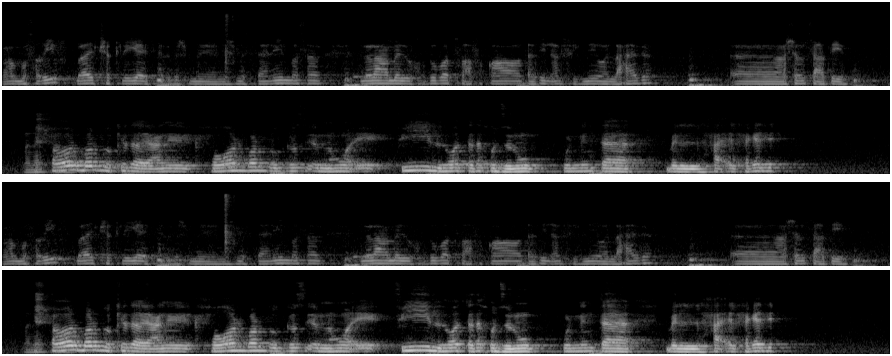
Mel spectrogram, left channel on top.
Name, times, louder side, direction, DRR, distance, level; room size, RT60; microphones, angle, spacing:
voice 1, 0.0-3.2 3.6-6.5 7.3-8.5 9.1-9.6, left 1 dB, 35° left, 0.6 m, -38 dB
sound 1, 0.9-15.8, equal, 85° left, 3.5 m, -49 dB
voice 2, 9.2-15.2 15.5-16.6, right 3 dB, 50° right, 0.5 m, -23 dB
19.0 x 13.0 x 3.4 m
head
